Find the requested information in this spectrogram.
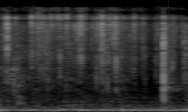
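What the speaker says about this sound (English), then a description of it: "After the first layer of bubble wrap, we got a roll of foam" Bubble wrap crinkles and crackles in quick, close bursts as a package holding vintage Citizen watches from India is unwrapped, a busy rustle without speech.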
